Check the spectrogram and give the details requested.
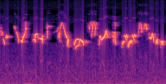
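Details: High, bright warble from a Townsend's solitaire: a quick run of looping, slurred whistled notes rising and falling without pause over about three seconds, clean and close.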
